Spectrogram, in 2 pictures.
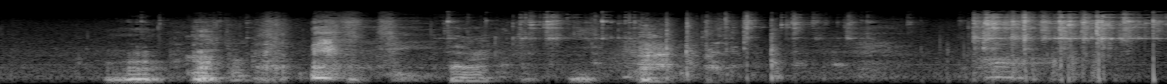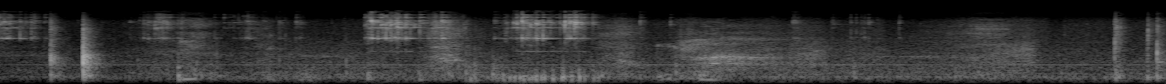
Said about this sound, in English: He's got some parrot bells on his collar, that's why the collar sounds a bit different.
